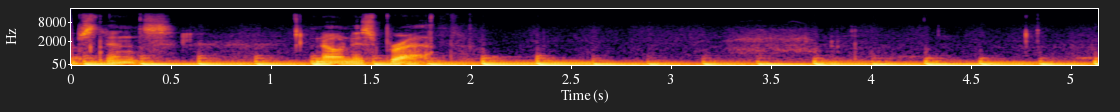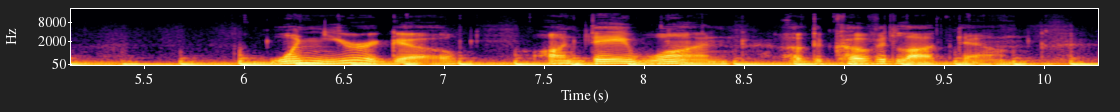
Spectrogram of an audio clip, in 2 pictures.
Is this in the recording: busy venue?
no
